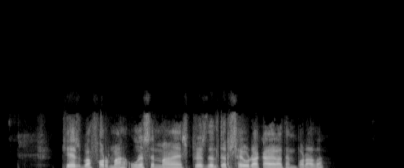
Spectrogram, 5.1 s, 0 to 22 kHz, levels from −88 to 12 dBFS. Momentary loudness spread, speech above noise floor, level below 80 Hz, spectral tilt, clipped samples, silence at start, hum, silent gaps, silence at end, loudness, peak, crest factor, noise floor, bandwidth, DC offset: 7 LU; 68 dB; -54 dBFS; -5.5 dB/octave; under 0.1%; 0.8 s; none; none; 1.05 s; -21 LUFS; 0 dBFS; 22 dB; -89 dBFS; 9.6 kHz; under 0.1%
